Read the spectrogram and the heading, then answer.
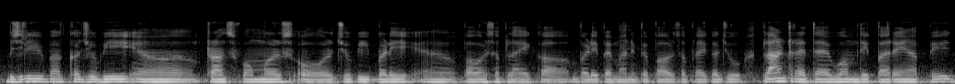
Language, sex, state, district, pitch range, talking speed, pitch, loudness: Hindi, male, Bihar, Darbhanga, 110-115 Hz, 205 wpm, 110 Hz, -21 LUFS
